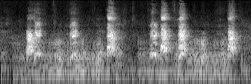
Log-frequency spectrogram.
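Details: Two dogs, a Ridgeback and a Jack Russell, fighting over a prized blanket in a tug of war; a handful of loud clipped barks spaced irregularly, some in quick pairs, over a low continuous growl.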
